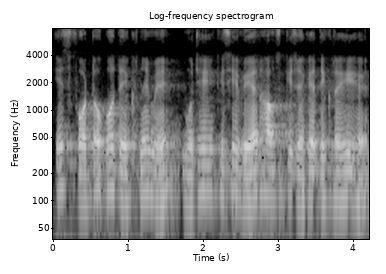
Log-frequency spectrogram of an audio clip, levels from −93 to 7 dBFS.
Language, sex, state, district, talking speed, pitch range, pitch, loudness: Hindi, male, Madhya Pradesh, Umaria, 200 wpm, 110-125 Hz, 115 Hz, -20 LUFS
